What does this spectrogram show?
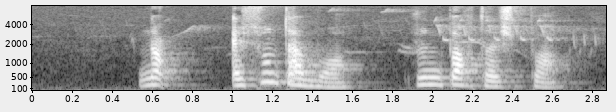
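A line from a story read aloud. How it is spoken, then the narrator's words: Curt raccoon. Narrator (French): répond sèchement le raton laveur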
